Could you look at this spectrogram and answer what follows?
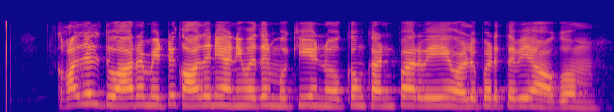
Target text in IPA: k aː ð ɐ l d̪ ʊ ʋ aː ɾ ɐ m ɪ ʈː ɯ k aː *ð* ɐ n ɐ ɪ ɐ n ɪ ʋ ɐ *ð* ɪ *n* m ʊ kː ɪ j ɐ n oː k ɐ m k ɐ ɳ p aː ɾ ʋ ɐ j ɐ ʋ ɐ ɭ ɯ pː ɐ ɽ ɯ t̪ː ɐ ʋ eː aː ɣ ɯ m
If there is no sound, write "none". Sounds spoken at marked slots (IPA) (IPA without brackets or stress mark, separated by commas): ð, ð, n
